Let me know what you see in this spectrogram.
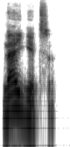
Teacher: la U, como termina en SU, casi no se oye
